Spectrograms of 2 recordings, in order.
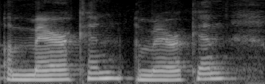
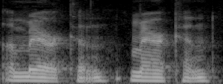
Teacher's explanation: You want to feel that rhythm. Then when we change to American, we add an N sound, and we almost take out that vowel entirely. So it has the same rhythm, American, American, but instead of really much length with the k at the end of American, it almost goes directly to the N, American, American. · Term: syllabic N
